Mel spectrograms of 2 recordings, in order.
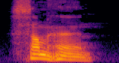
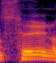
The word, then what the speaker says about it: Samhain: De Kelten die vierden op 31 oktober hè, eh, Samhain. Het wordt zo niet uitgesproken. Ik spreek het uit zoals je het schrijft. Het is meer van Seun of zoiets.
